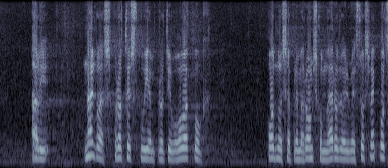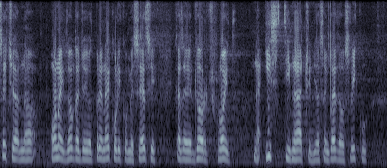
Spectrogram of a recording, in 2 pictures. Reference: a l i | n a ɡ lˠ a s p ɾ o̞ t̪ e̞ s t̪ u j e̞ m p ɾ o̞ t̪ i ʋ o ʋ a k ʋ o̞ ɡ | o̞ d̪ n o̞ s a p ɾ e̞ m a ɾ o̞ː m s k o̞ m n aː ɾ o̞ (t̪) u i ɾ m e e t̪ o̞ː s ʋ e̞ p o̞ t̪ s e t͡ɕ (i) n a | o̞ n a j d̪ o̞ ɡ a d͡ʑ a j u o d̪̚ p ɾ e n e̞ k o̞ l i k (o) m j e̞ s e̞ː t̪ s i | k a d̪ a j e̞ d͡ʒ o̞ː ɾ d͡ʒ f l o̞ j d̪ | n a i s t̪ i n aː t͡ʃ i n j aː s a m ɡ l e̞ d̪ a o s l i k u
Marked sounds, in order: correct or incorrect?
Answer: incorrect: d̪, incorrect: a, correct

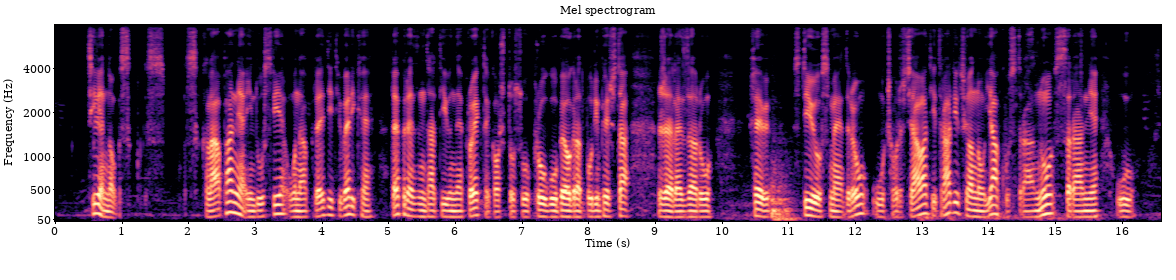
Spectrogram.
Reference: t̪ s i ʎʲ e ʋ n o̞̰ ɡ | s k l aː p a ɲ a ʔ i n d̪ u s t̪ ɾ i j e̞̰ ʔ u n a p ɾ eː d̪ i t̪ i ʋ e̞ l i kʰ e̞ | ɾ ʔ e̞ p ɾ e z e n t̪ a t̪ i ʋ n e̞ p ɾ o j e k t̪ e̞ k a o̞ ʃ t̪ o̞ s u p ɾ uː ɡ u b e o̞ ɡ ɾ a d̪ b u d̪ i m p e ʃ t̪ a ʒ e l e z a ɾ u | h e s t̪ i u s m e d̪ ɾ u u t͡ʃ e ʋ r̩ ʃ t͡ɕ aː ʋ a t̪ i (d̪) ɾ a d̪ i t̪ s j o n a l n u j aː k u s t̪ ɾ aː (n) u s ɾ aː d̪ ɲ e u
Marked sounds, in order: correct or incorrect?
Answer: incorrect: t̪, correct

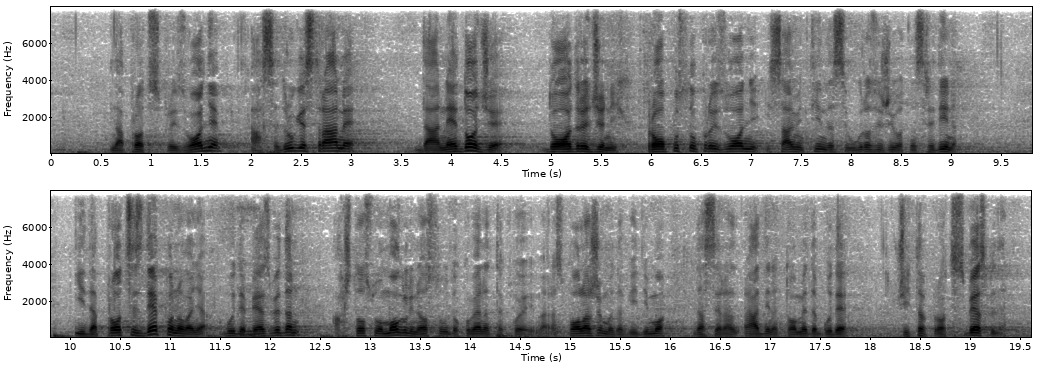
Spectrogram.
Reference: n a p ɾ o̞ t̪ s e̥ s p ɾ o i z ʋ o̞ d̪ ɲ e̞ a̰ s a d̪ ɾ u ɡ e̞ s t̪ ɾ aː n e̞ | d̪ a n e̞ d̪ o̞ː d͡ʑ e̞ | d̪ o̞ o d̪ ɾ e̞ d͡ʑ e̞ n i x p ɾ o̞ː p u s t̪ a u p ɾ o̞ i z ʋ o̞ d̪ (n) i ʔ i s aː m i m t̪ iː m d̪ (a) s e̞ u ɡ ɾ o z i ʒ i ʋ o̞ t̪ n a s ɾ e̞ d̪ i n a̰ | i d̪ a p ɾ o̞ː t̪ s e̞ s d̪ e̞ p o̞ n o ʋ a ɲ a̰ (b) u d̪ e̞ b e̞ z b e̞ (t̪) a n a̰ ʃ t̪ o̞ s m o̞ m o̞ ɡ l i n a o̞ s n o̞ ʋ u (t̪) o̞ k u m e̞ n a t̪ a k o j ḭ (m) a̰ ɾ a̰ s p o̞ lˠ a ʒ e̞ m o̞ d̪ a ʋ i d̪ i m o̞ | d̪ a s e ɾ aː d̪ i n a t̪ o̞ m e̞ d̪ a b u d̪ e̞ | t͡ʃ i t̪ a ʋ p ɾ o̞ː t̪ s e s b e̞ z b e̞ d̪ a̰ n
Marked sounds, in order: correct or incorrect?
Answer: incorrect: ɲ, correct, correct, incorrect: d̪, incorrect: d̪, correct

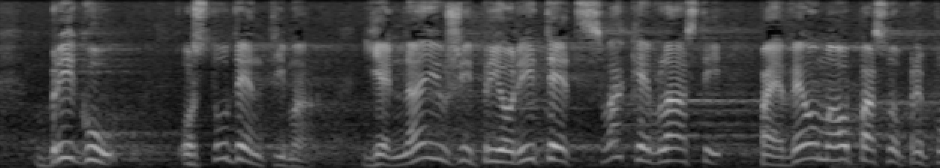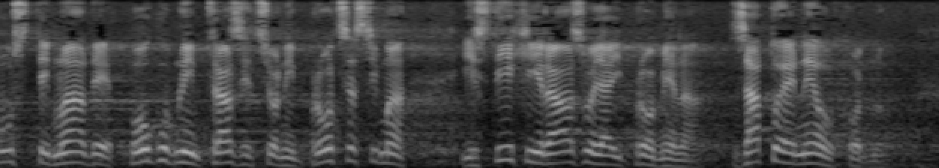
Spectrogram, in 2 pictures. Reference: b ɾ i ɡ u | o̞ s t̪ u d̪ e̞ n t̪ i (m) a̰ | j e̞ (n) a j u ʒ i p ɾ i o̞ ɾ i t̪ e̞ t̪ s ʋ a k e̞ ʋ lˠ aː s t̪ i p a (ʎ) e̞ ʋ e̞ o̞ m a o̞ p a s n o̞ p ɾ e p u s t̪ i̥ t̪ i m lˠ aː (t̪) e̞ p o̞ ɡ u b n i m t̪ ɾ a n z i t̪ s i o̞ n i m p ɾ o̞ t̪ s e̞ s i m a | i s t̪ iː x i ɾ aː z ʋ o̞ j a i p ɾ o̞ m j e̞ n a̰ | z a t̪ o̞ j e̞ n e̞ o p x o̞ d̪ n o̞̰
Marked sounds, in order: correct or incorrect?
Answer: correct, correct, incorrect: j, incorrect: d̪

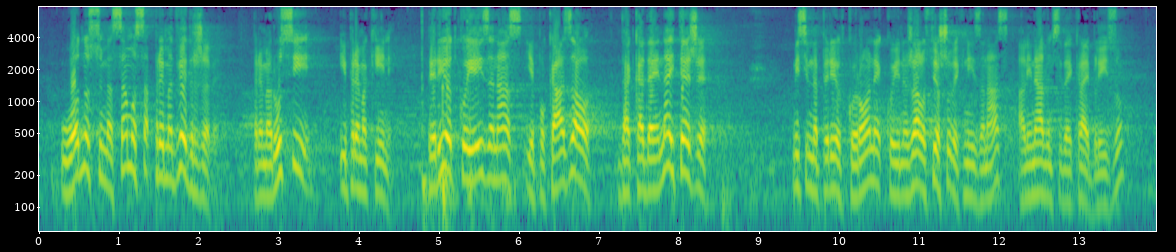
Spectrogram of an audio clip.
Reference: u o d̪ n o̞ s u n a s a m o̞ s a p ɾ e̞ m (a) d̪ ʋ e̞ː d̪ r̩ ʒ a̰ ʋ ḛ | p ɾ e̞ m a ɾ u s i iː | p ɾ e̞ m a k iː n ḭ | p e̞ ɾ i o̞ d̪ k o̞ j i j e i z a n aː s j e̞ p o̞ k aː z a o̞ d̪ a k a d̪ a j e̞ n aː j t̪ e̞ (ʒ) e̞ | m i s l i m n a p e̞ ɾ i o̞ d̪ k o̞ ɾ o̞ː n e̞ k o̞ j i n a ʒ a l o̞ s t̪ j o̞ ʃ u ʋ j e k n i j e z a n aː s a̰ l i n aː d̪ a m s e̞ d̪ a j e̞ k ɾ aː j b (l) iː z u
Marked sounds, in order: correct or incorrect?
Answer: correct, correct, correct

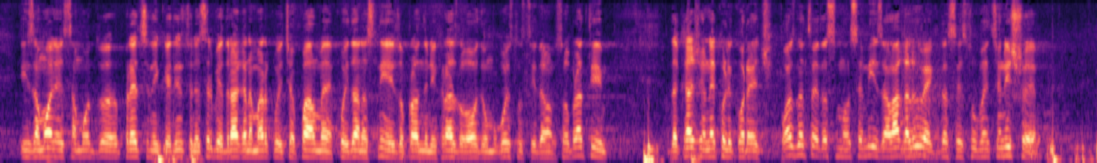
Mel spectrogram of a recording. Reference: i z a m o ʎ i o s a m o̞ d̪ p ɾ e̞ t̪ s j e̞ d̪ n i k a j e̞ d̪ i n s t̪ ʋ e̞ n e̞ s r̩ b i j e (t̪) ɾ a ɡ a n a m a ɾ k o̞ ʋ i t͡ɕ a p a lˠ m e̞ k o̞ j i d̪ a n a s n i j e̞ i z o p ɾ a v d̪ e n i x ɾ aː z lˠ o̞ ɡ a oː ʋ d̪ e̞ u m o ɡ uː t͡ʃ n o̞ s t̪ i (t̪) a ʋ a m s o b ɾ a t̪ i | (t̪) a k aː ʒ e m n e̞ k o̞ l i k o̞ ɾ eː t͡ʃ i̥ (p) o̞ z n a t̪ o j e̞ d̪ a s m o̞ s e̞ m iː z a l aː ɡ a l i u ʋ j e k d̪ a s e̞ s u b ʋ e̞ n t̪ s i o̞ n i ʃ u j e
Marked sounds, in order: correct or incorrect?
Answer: incorrect: d̪, incorrect: d̪, incorrect: d̪, correct

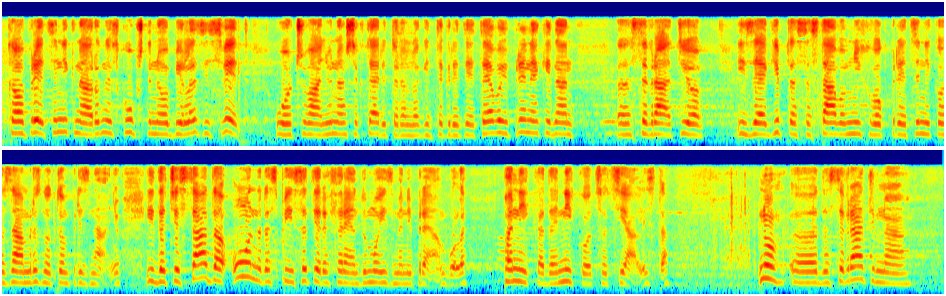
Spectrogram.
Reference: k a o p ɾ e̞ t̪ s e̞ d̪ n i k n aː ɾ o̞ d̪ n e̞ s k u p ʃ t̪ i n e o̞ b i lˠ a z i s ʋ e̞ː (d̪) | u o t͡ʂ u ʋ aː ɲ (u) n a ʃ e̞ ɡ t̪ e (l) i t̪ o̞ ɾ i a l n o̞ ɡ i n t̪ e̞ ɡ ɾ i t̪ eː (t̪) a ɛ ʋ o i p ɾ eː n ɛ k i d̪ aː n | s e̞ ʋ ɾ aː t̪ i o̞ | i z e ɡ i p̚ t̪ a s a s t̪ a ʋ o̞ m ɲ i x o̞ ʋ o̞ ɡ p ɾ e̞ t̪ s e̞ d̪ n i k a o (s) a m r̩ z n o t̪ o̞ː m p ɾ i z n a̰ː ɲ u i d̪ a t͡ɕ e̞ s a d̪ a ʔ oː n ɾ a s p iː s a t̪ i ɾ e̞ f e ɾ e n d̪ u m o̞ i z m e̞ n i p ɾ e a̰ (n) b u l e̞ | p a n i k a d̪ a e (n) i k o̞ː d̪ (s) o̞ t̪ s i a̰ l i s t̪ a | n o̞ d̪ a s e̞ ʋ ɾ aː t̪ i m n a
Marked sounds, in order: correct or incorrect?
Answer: incorrect: t̪, correct, incorrect: ɾ, correct, incorrect: z, incorrect: m, correct, correct

